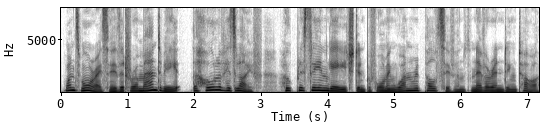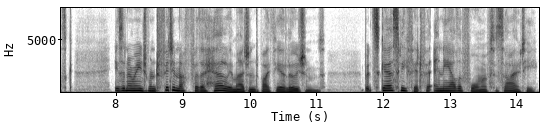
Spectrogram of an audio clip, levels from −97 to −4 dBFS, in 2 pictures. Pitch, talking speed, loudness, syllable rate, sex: 185 Hz, 190 wpm, -15 LUFS, 6.0 syllables/s, female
